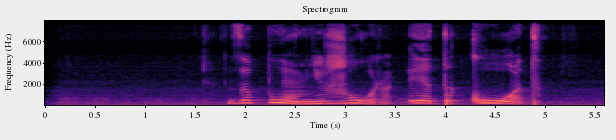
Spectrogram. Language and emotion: Russian, angry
